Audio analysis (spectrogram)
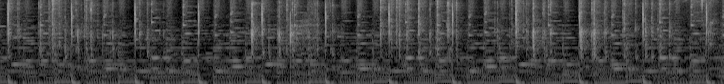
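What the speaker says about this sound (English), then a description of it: "Sorry for the typing" Rapid clattering keystrokes on a computer keyboard, close and steady with irregular bursts of taps, heard alone without talk.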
